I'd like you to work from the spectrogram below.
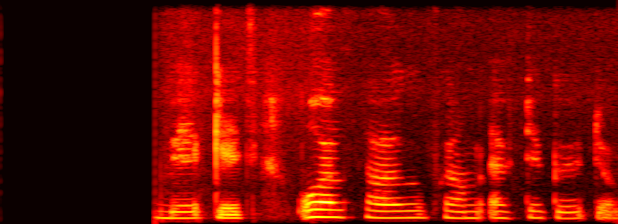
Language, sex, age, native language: Icelandic, female, 12, Icelandic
